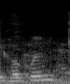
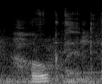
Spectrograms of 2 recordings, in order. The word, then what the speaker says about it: Hoagland: It's H-O-A-G-L-A-N-D, Hoagland. Kevin, normal spelling. – Hoagland, H-O-A-N-G-L-A-N-D, Hoagland.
